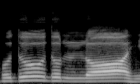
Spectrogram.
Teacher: আল্লাহ নামের আগে পেশ সেই জন্য পুরগুলো পড়তে হবে। ইজরা করেন। হায়ের উপরে পেশ আছে, পেশকে হারাকাত বলে, হারাকাতকে টান দেয়া নিষেধ।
